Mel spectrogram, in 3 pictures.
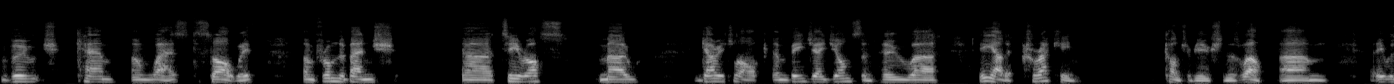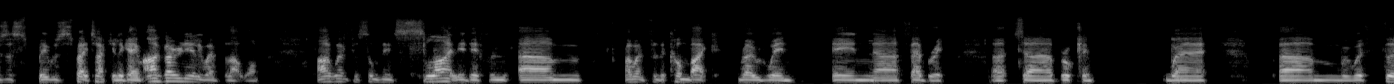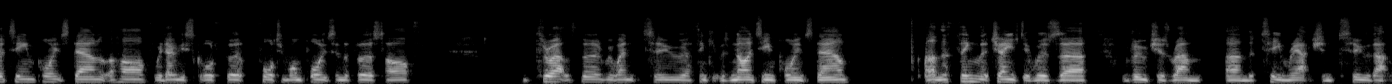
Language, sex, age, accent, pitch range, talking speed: English, male, 40-59, British, 100-135 Hz, 160 wpm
